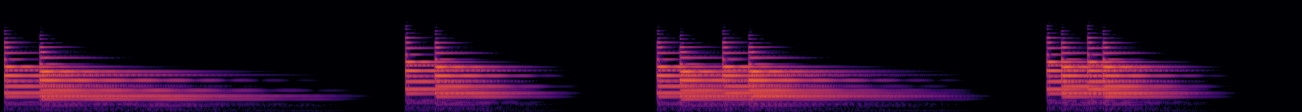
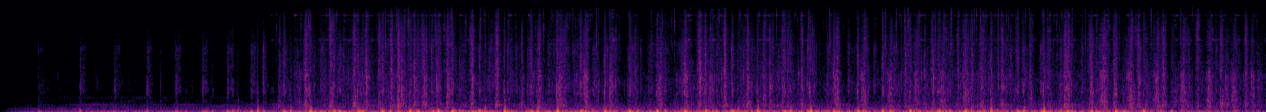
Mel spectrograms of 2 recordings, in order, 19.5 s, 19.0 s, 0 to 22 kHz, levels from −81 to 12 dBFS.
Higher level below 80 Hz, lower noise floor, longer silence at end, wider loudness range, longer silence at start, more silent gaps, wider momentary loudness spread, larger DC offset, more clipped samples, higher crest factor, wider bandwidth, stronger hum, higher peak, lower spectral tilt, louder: second, -76 dBFS vs -34 dBFS; first, -70 dBFS vs -59 dBFS; first, 1.7 s vs 0 s; first, 15 LU vs 9 LU; second, 0.05 s vs 0.45 s; first, 5.61-6.04 s, 8.88-9.84 s, 14.98-15.68 s vs none; first, 20 LU vs 15 LU; neither; neither; about the same, 18 dB vs 18 dB; second, 9 kHz vs 16.5 kHz; neither; first, -6 dBFS vs -14 dBFS; second, -0.5 dB/octave vs -4 dB/octave; first, -20 LUFS vs -39 LUFS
